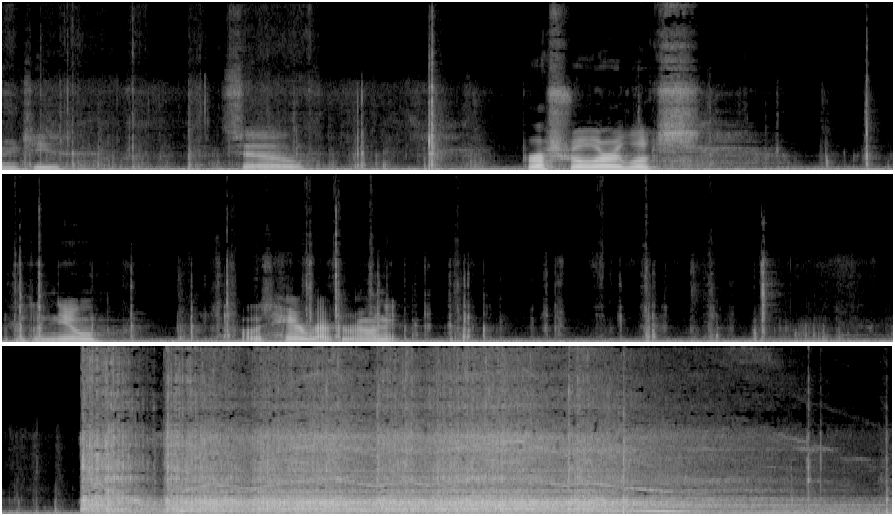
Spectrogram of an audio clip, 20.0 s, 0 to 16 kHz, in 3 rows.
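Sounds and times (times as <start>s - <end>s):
stick vacuum humming: 14.0s - 20.0s.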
